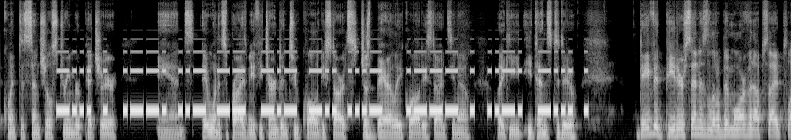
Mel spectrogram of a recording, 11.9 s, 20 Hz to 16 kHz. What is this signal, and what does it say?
Morse code (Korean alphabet), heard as a keyed tone, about 22 wpm, 790 Hz, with speech in English. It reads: 다짐을 한다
